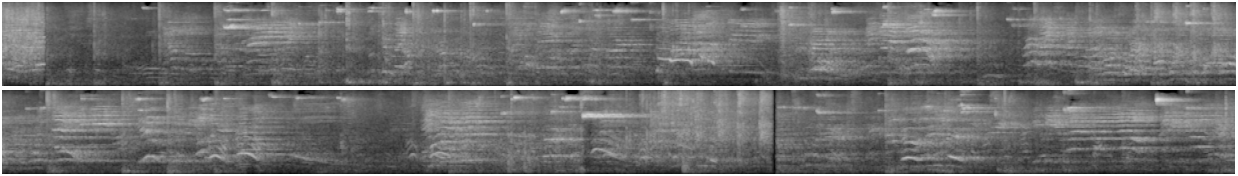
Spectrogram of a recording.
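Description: Basketball dribbled on a hardwood gym floor during play, under a steady background of indistinct players' and spectators' voices in a large gym.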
